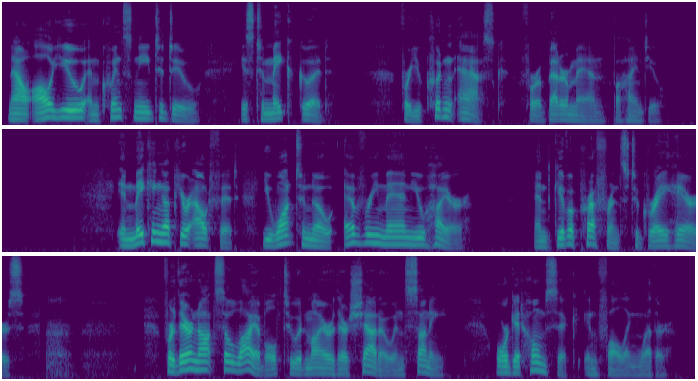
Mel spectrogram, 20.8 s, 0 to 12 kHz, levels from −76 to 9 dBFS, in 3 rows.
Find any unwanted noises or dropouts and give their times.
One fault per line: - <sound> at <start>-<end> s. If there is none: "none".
- breath at 14.3-15.3 s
